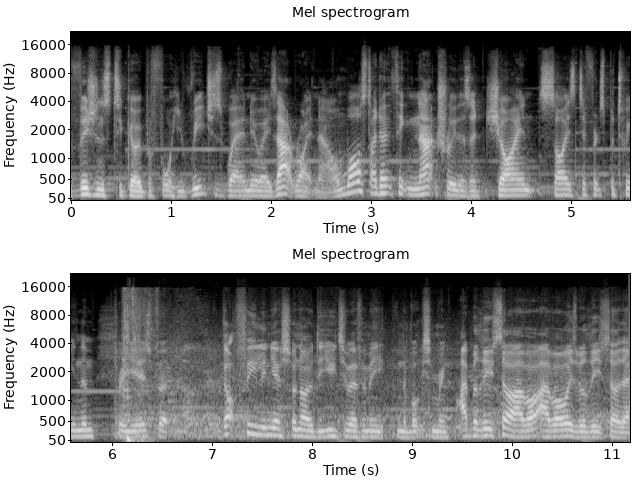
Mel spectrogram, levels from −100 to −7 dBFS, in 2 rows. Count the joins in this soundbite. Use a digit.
1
